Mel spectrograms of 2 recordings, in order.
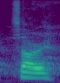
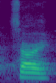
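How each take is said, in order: Both takes have the same delivery.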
